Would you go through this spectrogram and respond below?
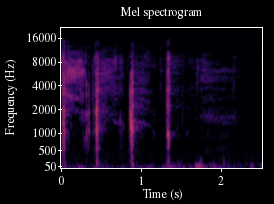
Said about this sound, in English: Remember that talking point about a year ago when everybody was speculating, is she okay? She's coughing.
